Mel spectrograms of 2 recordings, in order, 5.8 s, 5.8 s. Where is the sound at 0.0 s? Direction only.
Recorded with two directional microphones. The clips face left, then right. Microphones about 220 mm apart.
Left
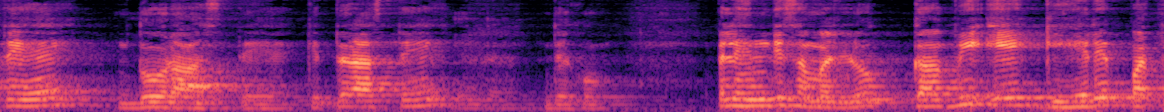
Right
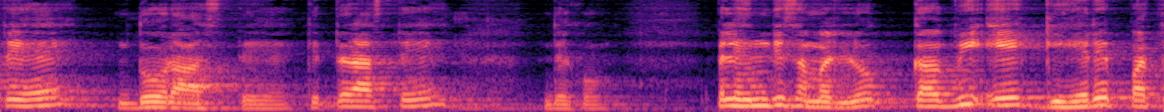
40° right (ahead or behind).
